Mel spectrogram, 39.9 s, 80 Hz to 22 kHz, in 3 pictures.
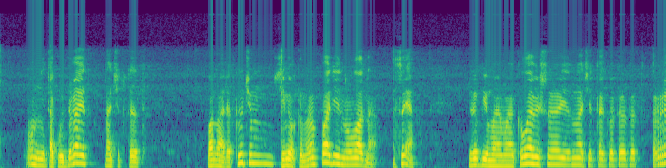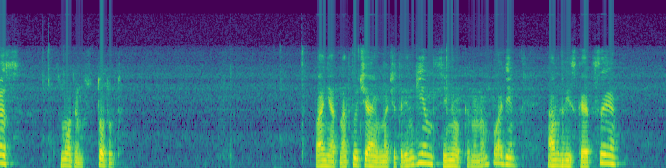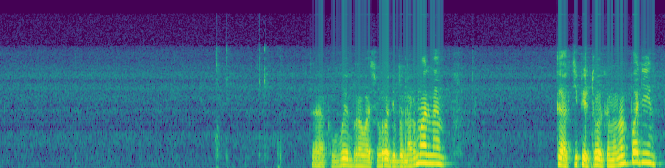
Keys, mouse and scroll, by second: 0.0 click, 0.6 middle click, 3.9 click, 5.7 KP_7, 7.9 c, 14.7-18.1 middle drag, 18.9 click, 20.5 click, 21.0 middle click, 22.3 KP_7, 24.6 c, 32.4-34.8 middle drag, 38.4 KP_3.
